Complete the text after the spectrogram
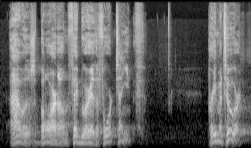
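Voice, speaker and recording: Speaking with an Appalachian accent, a man talks at a very slow pace. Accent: Southern US (Appalachian). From East Tennessee / Holston region, US South. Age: 80s+. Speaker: retired bishop. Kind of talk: interview. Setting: sit-down interview in Chattanooga.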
